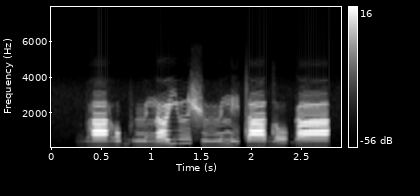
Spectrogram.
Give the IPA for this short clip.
bʱ aː˧ ɦ o˦ bʱ ʉː˧ n ɐː˦ j ɨː˦ ʃ ʉː˨˦ n i˨ t aː˦ d oː˧ ɡ aː˦

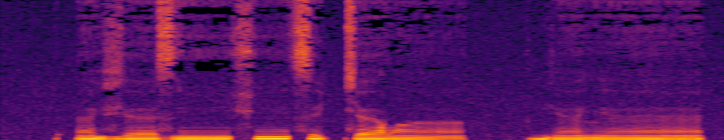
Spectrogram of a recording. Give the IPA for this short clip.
ʔ ɛ̃ vʲ ɛː z ĩː x ĩː s e c ɛ lˠ ɐ̃ː | bʲ ɛ̃ː lʲ ɛ̃ː

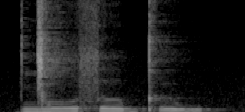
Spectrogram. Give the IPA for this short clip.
ŋ͡ǀ ɤ s əː b kʼ ʏ w

